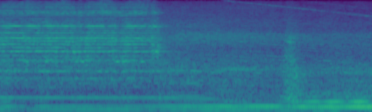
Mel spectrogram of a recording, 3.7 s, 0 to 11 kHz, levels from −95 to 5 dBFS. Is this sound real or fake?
real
